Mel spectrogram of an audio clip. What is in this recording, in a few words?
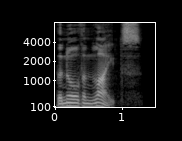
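"northern lights", British English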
